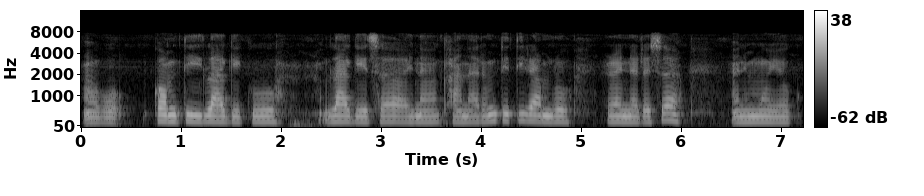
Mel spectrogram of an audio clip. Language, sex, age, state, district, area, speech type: Nepali, female, 60+, West Bengal, Kalimpong, rural, spontaneous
